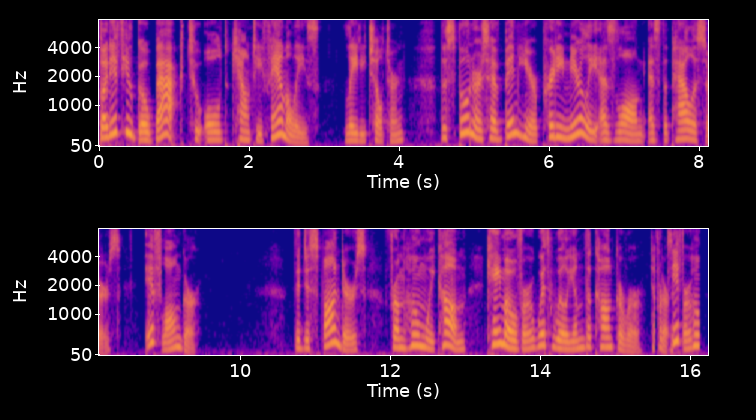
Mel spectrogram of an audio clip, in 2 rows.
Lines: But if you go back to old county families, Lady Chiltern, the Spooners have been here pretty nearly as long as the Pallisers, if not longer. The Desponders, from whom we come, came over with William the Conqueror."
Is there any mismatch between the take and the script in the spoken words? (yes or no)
yes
